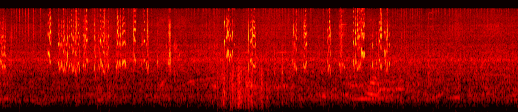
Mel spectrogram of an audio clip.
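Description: Aerosol spray-paint can being used on a steel bracket: a quick run of short, high clicks and hisses about a second in, then scattered short bursts, stopping near the end.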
